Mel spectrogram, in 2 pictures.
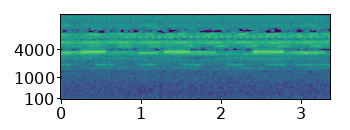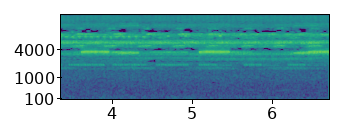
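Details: Crickets in a park at evening, a shimmering high-pitched chorus with regular pulsed chirps rising and falling in loudness roughly every second, low ambient noise beneath.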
